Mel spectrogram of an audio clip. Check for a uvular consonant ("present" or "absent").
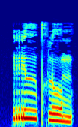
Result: absent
